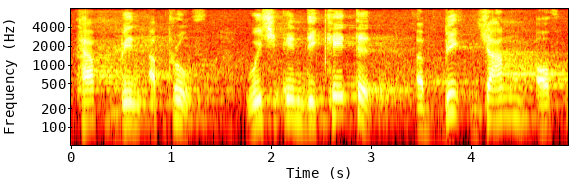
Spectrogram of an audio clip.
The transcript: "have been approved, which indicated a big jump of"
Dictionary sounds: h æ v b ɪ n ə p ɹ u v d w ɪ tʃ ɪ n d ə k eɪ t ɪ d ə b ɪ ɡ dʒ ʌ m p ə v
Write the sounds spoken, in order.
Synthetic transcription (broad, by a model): h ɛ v b ɪ n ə p ɹ u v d w ɪ tʃ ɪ n d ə k eɪ t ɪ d ə b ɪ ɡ dʒ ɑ m ə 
